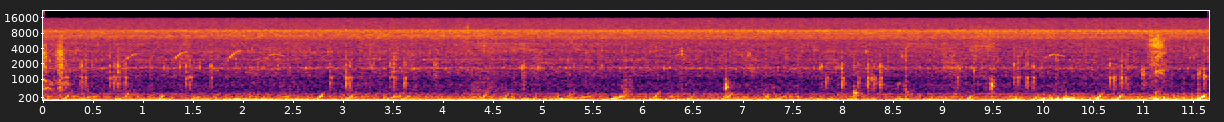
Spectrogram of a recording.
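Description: A boat's engine running steadily at low revs, a constant low hum, with faint scattered clicks and a few short high chirps over it.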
